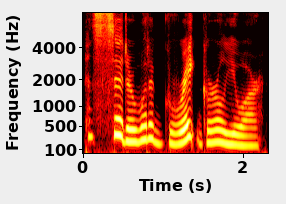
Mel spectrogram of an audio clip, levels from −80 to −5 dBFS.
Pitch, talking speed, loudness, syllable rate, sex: 215 Hz, 180 wpm, -16 LUFS, 4.5 syllables/s, female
